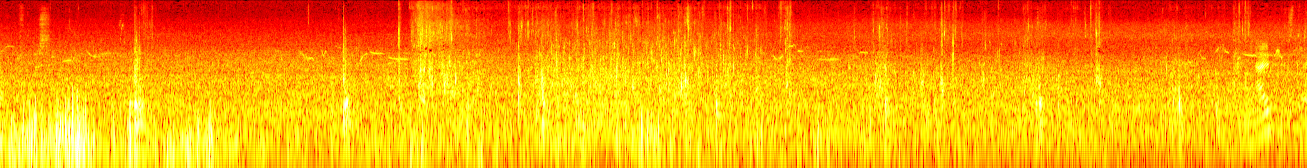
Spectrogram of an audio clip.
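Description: Single-scull rowing boat under way, oars working: water running along the hull, with light knocks and splashes recurring every few seconds with the strokes. A louder low rumble comes in the first few seconds.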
